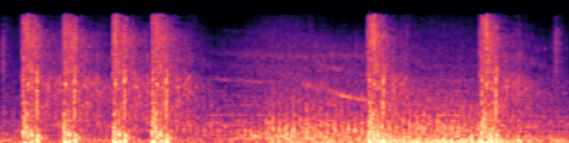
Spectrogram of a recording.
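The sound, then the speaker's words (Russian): Gunfire in a film battle scene with bullets flying past: several sharp, loud shots in quick succession, a pause carrying a faint descending whizz, then a few more isolated shots, with no voices. “мимо летят пули.”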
